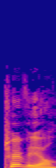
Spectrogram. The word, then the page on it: trivial: American English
